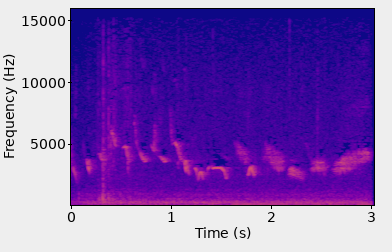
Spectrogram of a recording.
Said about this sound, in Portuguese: Nessa hora, passava um pássaro em cima dela.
